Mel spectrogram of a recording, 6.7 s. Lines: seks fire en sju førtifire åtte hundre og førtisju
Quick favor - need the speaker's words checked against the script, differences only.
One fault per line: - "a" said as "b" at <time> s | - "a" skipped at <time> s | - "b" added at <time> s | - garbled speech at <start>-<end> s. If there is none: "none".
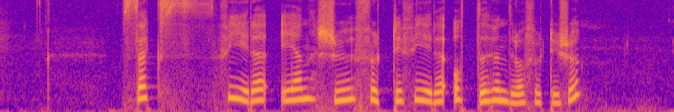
none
